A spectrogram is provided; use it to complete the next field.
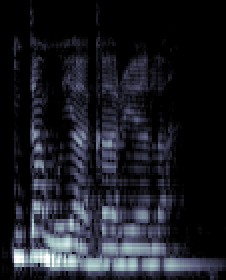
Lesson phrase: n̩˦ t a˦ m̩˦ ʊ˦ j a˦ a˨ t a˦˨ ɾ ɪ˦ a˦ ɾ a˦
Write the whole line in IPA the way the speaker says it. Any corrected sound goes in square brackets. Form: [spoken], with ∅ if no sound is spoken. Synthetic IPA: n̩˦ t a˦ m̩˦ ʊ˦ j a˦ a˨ [k] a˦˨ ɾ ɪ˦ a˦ [l] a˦

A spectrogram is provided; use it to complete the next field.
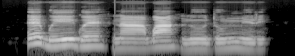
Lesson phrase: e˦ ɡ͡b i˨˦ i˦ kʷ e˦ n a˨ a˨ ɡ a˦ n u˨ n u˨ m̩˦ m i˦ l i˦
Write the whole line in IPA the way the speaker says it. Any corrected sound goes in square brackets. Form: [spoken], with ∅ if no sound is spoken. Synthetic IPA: e˦ ɡ͡b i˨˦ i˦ [ɡʷ] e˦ n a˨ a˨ [ɡ͡b] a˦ n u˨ [d] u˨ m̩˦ m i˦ [ɾ] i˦

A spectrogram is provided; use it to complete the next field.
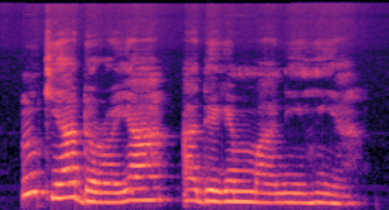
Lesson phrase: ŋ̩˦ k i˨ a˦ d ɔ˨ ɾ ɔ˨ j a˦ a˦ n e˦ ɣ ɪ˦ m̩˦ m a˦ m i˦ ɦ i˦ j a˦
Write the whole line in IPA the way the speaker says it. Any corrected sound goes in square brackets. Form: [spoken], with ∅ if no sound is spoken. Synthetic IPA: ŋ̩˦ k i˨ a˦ d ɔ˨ ɾ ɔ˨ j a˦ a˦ [d] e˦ ɣ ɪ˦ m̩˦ m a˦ [n] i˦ ɦ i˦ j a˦

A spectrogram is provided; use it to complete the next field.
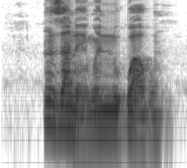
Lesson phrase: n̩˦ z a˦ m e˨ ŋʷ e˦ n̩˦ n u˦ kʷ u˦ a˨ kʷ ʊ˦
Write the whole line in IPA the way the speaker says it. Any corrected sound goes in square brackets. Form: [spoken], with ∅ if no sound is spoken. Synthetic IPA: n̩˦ z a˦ [n] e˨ ŋʷ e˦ n̩˦ n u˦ kʷ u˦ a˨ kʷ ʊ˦

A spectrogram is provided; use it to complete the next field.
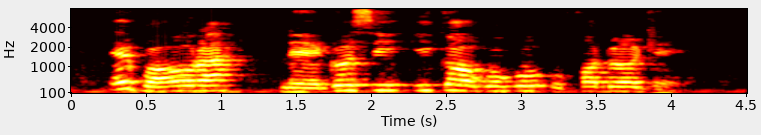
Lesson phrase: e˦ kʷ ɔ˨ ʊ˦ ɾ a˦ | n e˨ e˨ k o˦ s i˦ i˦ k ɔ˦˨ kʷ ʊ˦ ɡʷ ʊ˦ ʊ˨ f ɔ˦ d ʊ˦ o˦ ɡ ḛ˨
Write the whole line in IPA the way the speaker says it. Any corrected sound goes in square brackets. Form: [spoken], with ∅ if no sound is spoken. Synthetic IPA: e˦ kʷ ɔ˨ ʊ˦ ɾ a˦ | n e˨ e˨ [ɡ] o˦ s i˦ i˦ k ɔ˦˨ [ɡʷ] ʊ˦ ɡʷ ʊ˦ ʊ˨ f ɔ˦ d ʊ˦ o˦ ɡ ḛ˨

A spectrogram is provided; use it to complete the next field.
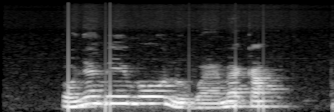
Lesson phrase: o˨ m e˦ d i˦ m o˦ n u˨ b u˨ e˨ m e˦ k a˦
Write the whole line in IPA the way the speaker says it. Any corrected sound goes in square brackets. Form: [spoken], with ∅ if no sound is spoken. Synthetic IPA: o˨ [ɲ] e˦ [n] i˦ m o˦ n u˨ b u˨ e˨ m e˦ k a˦

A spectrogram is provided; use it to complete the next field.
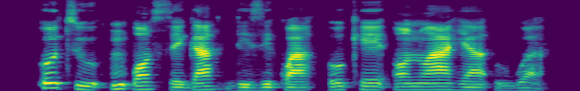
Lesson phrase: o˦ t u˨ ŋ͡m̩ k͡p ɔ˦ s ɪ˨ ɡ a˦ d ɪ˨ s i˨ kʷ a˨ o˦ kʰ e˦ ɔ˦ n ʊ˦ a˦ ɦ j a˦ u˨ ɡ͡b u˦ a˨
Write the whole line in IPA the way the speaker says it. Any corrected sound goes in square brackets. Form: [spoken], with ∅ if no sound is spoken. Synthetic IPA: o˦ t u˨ ŋ͡m̩ k͡p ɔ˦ s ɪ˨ ɡ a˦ d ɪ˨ [z] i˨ kʷ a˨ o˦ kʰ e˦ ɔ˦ n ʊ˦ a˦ ɦ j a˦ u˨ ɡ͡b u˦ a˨

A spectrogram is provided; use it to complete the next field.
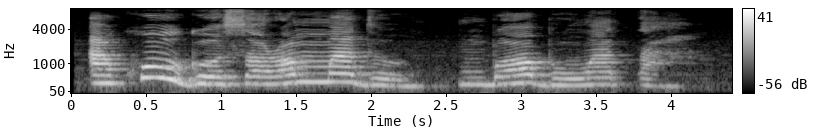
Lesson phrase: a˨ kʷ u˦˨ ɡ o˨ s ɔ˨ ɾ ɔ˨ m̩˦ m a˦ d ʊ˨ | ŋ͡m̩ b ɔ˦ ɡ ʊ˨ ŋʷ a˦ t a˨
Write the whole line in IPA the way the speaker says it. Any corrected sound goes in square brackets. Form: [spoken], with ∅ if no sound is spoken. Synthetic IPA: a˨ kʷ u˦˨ ɡ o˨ s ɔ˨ ɾ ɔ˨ m̩˦ m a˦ d ʊ˨ | ŋ͡m̩ [ɡ͡b] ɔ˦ [b] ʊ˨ ŋʷ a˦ t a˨

